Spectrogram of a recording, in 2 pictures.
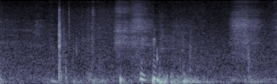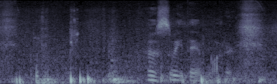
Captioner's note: chuckles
